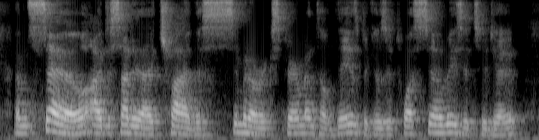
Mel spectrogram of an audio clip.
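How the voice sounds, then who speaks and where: Speaking at a fairly quick pace with hardly any pauses, a man with a fairly high pitch and fairly even intonation is heard with audible room echo. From Italy. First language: Italian. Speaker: YouTuber testing myths. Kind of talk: casual video intro. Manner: hesitant.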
